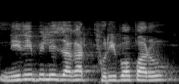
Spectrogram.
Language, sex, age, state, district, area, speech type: Assamese, male, 45-60, Assam, Golaghat, rural, spontaneous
